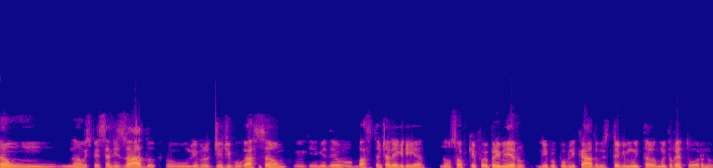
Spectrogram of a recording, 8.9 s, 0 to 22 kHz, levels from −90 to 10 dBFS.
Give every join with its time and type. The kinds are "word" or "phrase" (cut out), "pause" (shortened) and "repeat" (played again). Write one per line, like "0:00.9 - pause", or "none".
0:02.0 - pause
0:05.4 - pause
0:06.6 - pause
